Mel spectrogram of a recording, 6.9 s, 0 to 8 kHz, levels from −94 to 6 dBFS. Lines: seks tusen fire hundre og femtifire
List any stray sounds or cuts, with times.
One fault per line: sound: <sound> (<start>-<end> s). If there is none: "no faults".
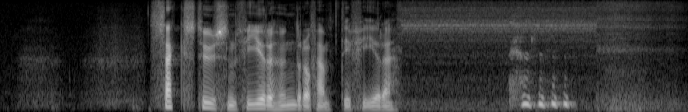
sound: laugh (5.1-5.8 s)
